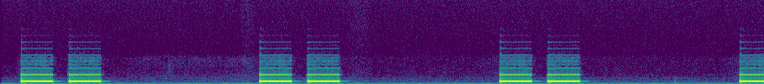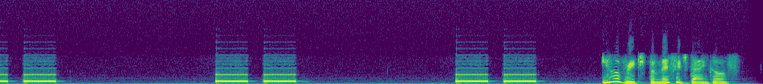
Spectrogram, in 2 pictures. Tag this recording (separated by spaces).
phone ringing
